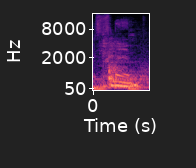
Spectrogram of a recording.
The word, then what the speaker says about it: phlegm: know the other day i found out that phlegm yeah yeah is spelt with a ph is it flim phlegm is spelt with ph what spawns plenty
